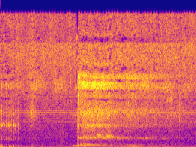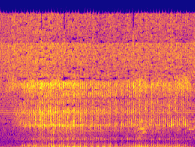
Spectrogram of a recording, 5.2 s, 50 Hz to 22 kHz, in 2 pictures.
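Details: Asleep on 22 June 2014, the Mastiff cross Ra lets out a long, deep, throaty snore after a quieter stretch, with faint talking heard behind it.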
